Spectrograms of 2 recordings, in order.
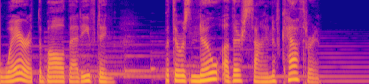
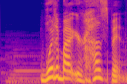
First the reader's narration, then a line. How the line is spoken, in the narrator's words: he sputtered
